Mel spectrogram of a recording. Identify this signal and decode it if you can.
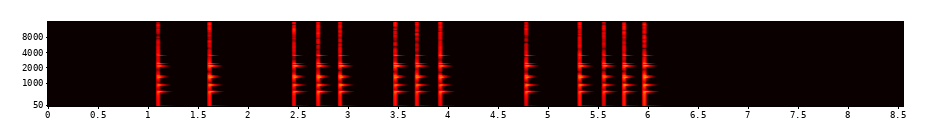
Tap code, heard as taps on a metal pipe, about 4 knocks a second. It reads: AND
